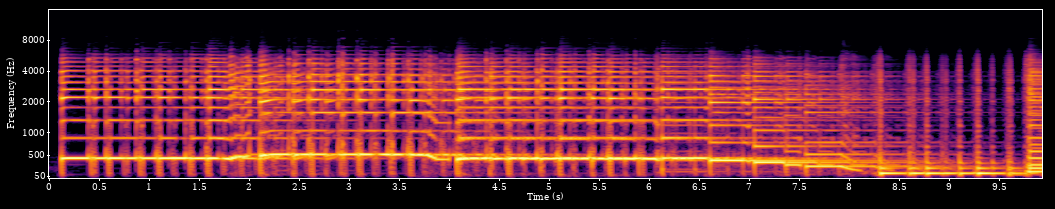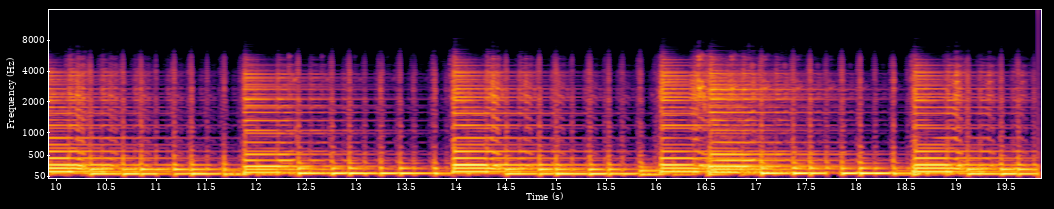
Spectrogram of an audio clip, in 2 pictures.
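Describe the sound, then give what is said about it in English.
An electric guitar plays sustained, slightly overdriven notes through a Boss DD3T digital delay pedal, sliding from high held tones down to a low riff, with repeats trailing each note over about twenty seconds and no talking. “replaced by the DD3, and later the DD3T, which is the modern production unit that I've got here today”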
